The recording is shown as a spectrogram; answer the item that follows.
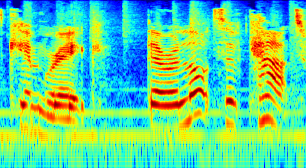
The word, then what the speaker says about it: Cymric: tail it is if it's succumb Rick pronounce Kim Rick there are lots of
